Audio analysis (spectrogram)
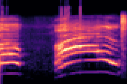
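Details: Black cat angered on first meeting a new cat gives a short yowl, then a drawn-out, steady, nasal wail lasting almost a second and ending in a breathy hiss.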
